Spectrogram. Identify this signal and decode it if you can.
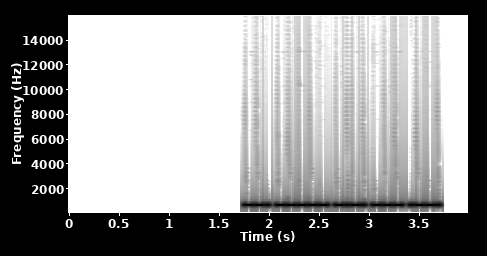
Morse code, heard as a keyed tone, about 42 wpm, 700 Hz. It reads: G0COP
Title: DXCC-100 Call Signs - 5 Characters - Repeated 3x - 45wpm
